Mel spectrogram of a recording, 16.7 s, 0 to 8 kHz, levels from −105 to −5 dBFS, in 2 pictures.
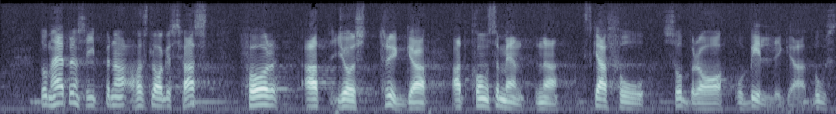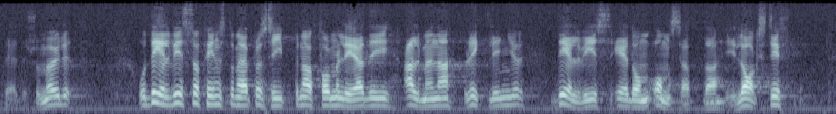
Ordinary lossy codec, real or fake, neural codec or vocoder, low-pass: none; real; none; 7.2 kHz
